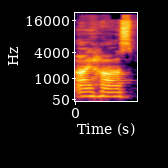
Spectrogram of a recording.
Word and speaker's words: IAHSP: we do pronounce it ihas not like IHOPs like the pancakes but it's a kind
